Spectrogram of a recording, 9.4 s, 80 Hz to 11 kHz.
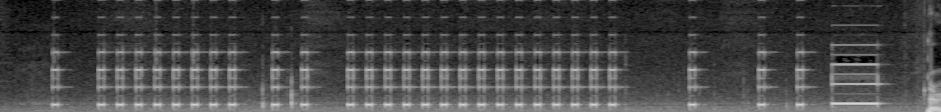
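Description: RadioShack 12-382 clock radio emitting a rapid series of short, sharp electronic beeps in irregular bursts as the alarm is set, followed by a longer buzzing tone near the end, with a steady low hum underneath.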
